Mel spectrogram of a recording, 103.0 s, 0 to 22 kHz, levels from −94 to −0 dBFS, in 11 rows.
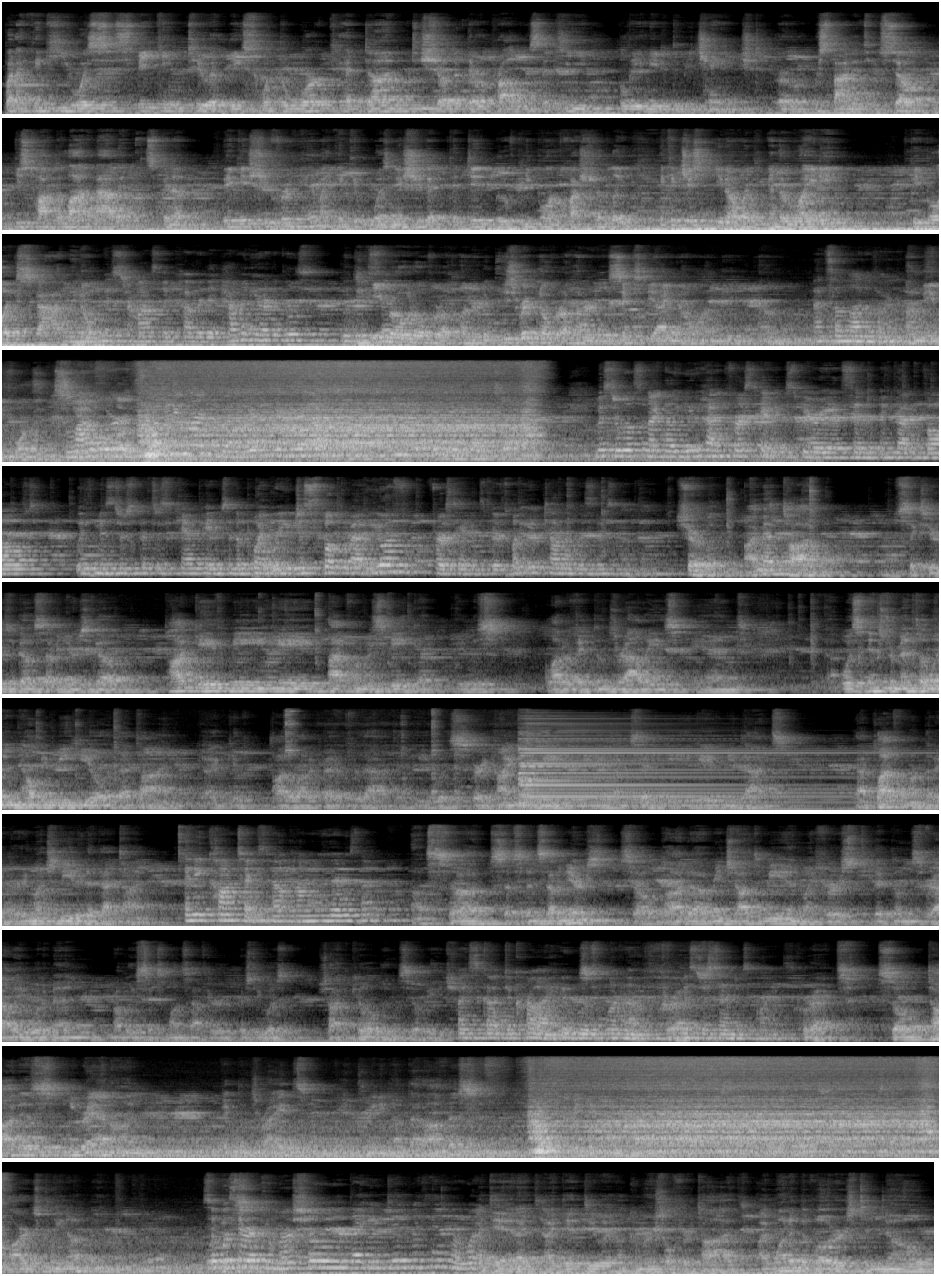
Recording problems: echo of what is said; strong; throughout; 290 ms later, 10 dB below the speech
off-mic speech; far
room echo; noticeable; dies away in 0.9 s
household noises; very loud; throughout; 1 dB above the speech

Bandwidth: 14.5 kHz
